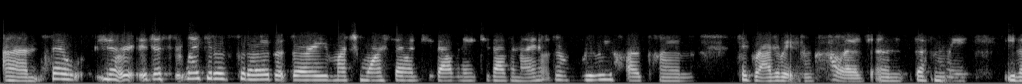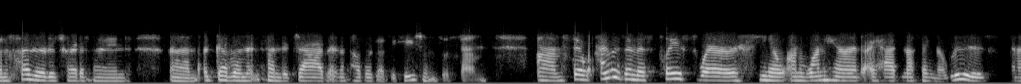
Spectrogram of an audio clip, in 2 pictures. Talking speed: 185 wpm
